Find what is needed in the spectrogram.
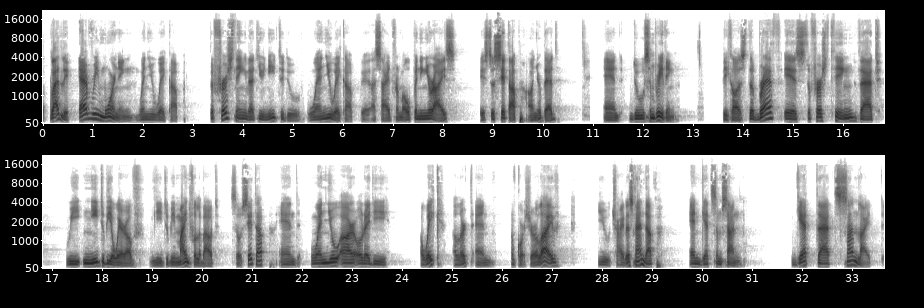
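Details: Adult speaker; normal speech.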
